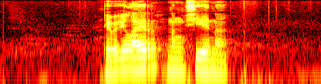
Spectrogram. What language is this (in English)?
Javanese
